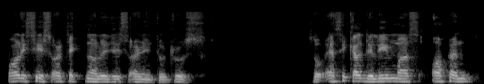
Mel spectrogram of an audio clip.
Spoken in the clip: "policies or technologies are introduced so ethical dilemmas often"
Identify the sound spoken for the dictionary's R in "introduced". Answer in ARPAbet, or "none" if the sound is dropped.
none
